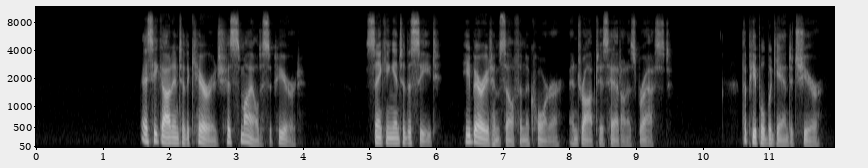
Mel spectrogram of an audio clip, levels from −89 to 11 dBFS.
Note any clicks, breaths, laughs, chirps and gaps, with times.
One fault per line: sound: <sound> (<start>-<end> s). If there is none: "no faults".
no faults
